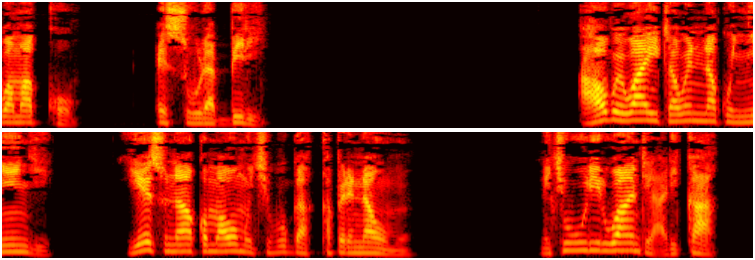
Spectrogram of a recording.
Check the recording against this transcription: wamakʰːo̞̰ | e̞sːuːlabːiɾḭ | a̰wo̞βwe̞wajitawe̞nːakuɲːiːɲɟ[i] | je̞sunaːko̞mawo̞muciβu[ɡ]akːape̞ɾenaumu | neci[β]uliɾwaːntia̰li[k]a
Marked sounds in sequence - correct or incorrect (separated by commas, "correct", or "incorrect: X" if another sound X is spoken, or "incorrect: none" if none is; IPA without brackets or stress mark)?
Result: correct, correct, incorrect: w, correct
